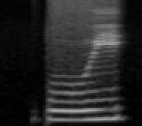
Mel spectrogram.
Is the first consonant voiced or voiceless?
voiceless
